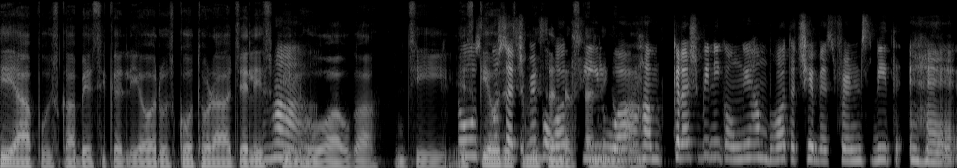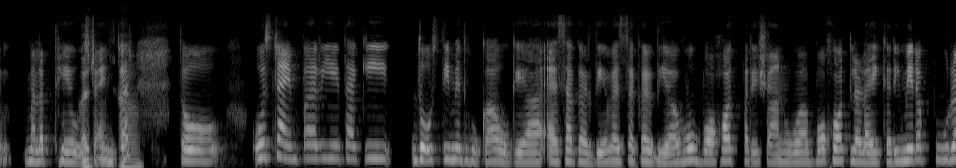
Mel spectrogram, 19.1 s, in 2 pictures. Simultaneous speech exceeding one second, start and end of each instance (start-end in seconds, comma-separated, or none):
4.6-6.5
